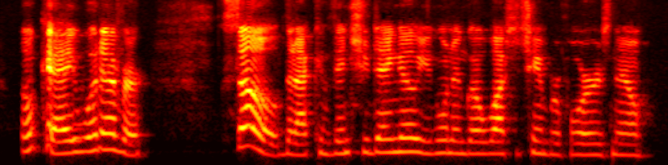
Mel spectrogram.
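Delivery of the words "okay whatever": snide, sarcastic, dismissive tone. Imitating how another speaker's comment sounded: imitating a sarcastic tone. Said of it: "sarcastic, like".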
